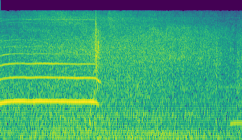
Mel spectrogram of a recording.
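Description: Cartoon sound effects: a whistling tone that swoops up and holds steady for about a second before cutting off, over a steady rushing noise.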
